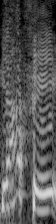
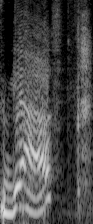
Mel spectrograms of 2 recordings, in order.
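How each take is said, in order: First: The word ends with an extra vowel syllable. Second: The word ends on the final consonant. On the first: The speaker calls it wrong. "it's not" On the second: The speaker calls it right.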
